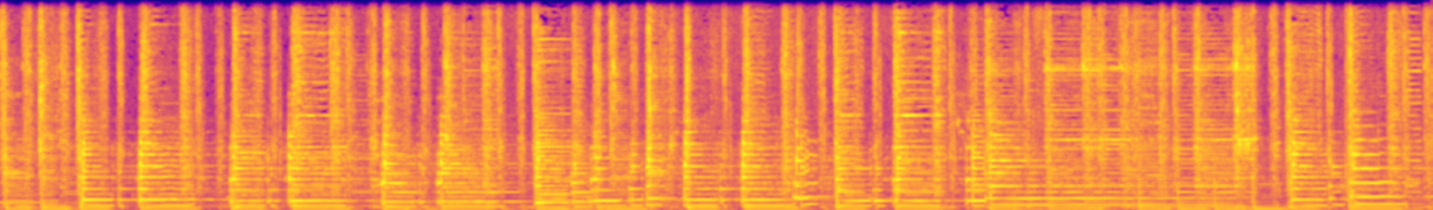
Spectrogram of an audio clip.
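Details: Plucked acoustic guitar music strums steadily throughout, with no animal sounds.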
